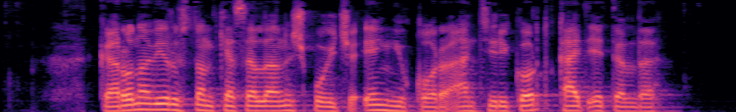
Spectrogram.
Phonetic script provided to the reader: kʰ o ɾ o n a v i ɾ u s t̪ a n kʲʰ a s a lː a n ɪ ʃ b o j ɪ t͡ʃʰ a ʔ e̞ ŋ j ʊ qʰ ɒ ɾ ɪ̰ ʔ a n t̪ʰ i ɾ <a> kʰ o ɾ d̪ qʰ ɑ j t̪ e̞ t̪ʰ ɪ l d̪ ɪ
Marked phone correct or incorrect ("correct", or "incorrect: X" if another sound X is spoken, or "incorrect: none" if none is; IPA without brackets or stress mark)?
incorrect: e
